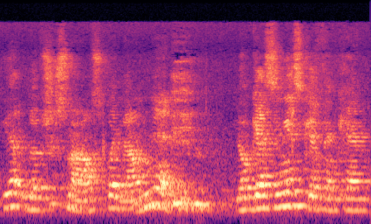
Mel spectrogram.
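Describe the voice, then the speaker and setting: A woman's voice: fairly low pitch, expressive, moderate pace. A woman reciting narrative verse in a readers theatre performance. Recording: distant, very echoey room, faint noise.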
